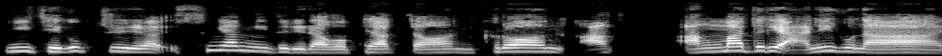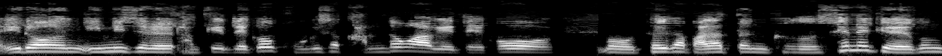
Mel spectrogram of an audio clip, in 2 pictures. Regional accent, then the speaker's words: North Korea; now in United States; 우리 탈북민들이 모여서 수양회를 하거든요. 저희가 다 부모 친척도 없고 고향도 못 가고 하니까

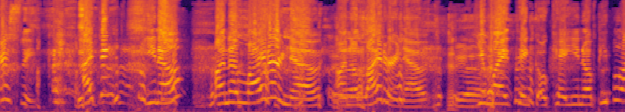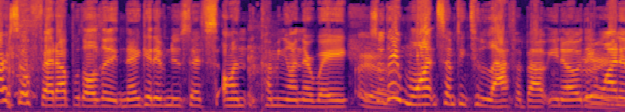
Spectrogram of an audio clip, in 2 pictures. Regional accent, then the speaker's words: Eritrea; I'm originally from Eritrea.

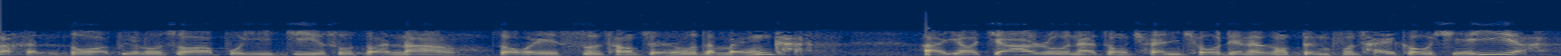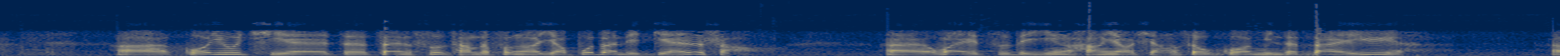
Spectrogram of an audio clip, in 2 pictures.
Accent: China; 作为中国人呢

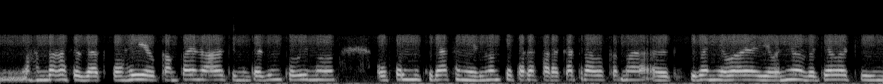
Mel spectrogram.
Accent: Helmand, Afghanistan; زه خپله د هلمند دی یم، اوسېدونکي یم، همدلته اوسېدلې یم او زده کړې مې کړې په دې ټولنه کې رالوې شوې یم.

